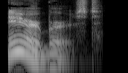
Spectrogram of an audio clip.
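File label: "airburst", British English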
